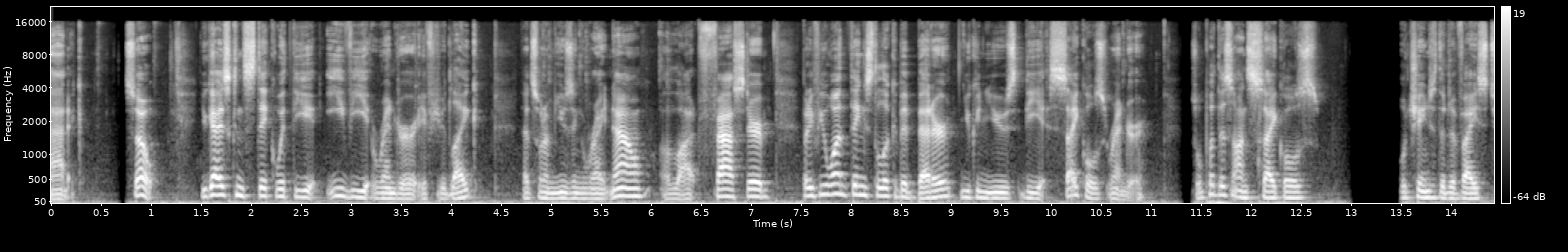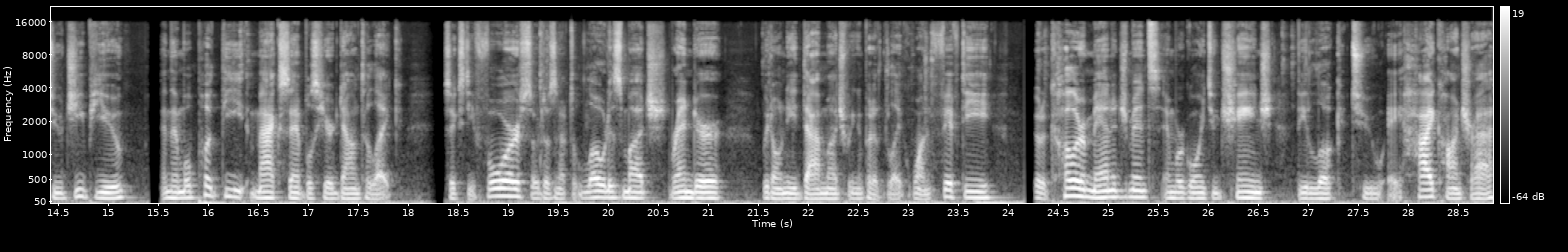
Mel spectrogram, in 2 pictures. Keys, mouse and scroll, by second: 0.2 middle drag, 0.8 shift+middle drag, 1.2-1.8 scroll down 1, 1.8 scroll up 2, 2.2 scroll down 1, 2.6 middle click, 3.5 scroll down 1, 3.8-4.7 scroll up 2, 4.7 click, 5.0 click, 5.8 click, 6.6 click, 9.6 drag, 10.4-12.0 drag, 13.6-14.7 drag, 16.0-19.2 drag, 21.3-23.5 drag, 24.1 drag, 24.1-25.1 scroll down 6, 26.5-28.0 drag.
